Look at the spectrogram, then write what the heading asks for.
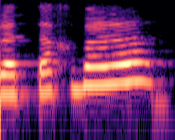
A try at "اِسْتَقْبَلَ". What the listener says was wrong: What's the original family? What's the original word? Where'd the is to go?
